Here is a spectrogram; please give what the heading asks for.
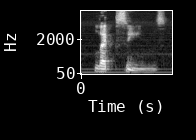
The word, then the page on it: lexemes: American English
